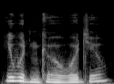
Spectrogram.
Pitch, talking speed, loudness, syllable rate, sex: 125 Hz, 260 wpm, -15 LUFS, 4.8 syllables/s, male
